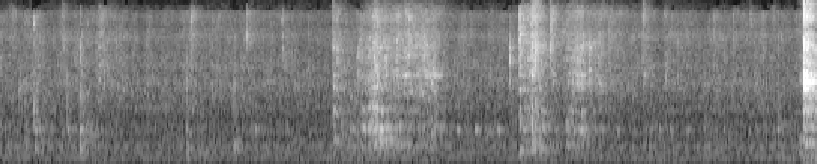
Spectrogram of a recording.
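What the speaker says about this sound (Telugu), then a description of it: "దీన్ని బాగా కలిసేటట్టు మిక్స్ చేసుకుందాం" A spoon scrapes and clinks against a cooking pot while biryani is stirred and mixed at home, in a few soft bursts of stirring, close by and fairly quiet, ending with a sharper knock.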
